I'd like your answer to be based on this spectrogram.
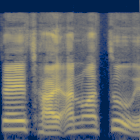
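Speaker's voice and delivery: C Chai Anwatsu with C as a crisp ch sound, slowly; slow careful C. Shown as a demonstration. Teacher drilling a Thai word for students, slow and deliberate. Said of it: "pakai C".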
